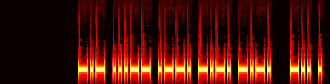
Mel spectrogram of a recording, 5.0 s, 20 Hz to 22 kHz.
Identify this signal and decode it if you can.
Morse code, heard as a keyed tone, about 28 wpm, 700 Hz. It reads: K3PCC DE
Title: USA Callsign DE Callsign - 5 Characters - 28wpm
